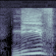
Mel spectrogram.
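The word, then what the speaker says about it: Niamh: Oh, Neve. Nev Kahan. Uh which sounds like Steve. Nev sounds like Steve.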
